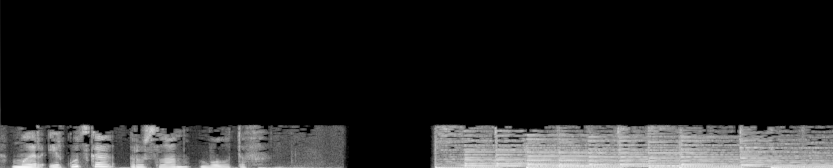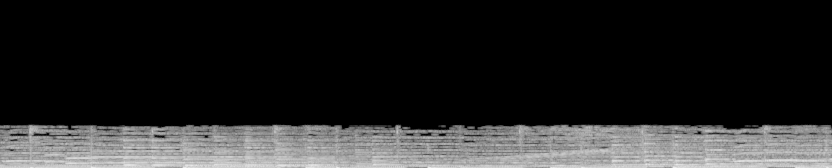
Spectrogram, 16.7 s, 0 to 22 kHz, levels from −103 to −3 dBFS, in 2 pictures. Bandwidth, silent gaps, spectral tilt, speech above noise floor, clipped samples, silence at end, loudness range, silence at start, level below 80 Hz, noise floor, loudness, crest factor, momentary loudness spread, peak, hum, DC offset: 5.8 kHz; 3.48-4.30 s; -10.5 dB/octave; 28 dB; under 0.1%; 0 s; 5 LU; 0 s; -28 dBFS; -44 dBFS; -18 LUFS; 16 dB; 7 LU; -2 dBFS; none; under 0.1%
